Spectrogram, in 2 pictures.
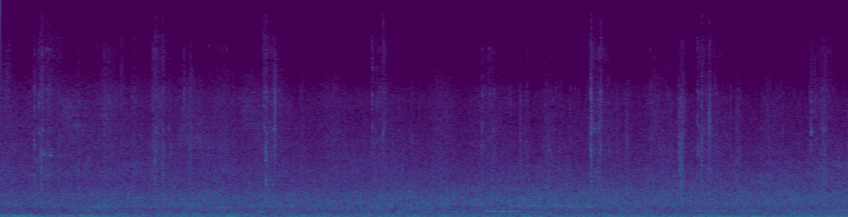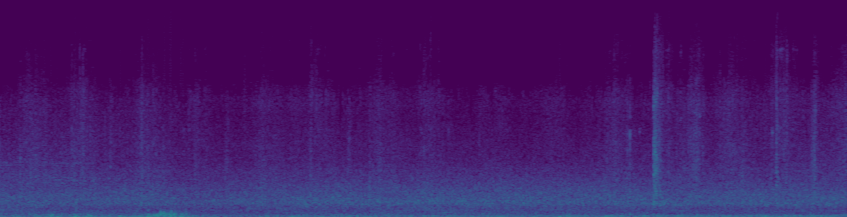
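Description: Outdoor ambience: a steady low rumble of road traffic, with a louder swell about ten seconds in.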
